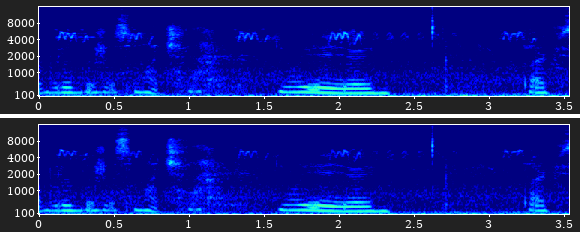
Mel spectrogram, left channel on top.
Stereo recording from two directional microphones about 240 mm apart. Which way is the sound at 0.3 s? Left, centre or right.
Right.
